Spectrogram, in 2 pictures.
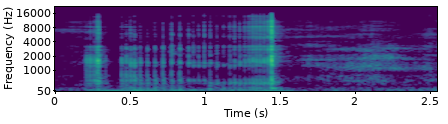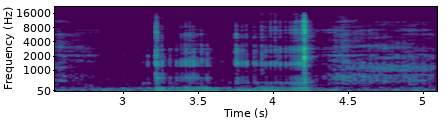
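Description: A pointed tool tip taps on and traces along the top edge and right corner of a small, hollow, white plastic audio cassette shell. Quiet, dry scratchy scraping comes in short bursts, punctuated by a few sharp, bright plastic clicks that stop almost instantly, with quiet pauses between.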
